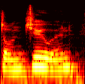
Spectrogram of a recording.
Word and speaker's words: Don Juan: Obviously, to say Don Juan, it's pronounced Don Juan. But the rhymes rhyme with that's Juan. Right, Juan.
